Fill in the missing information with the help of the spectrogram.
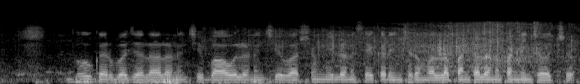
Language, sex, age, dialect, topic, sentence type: Telugu, male, 18-24, Southern, agriculture, statement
